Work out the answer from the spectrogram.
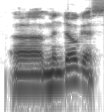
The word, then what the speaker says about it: Mindaugas: Mindaugas, that's how you say it.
